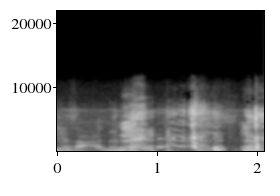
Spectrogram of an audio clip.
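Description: People talking and laughing, with short breathy bursts of laughter.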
